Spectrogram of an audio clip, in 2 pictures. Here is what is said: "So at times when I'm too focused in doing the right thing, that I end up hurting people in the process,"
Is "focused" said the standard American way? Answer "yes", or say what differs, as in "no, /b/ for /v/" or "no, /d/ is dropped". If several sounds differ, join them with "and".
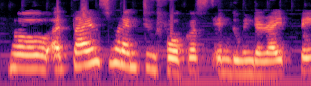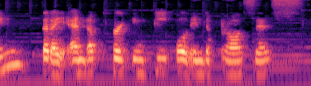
yes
